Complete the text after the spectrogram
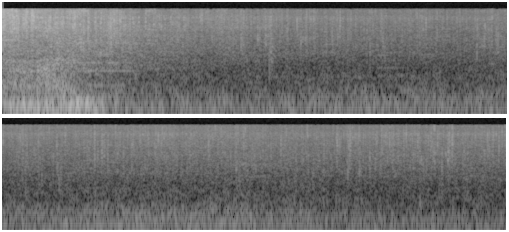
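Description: Water laps and splashes steadily.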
